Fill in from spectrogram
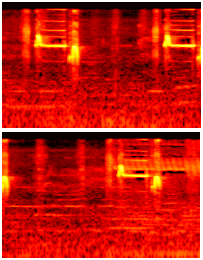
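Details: Prinia singing vigorously in a rapid drawn-out 'ngalun' pattern to provoke other prinias. Three phrases, each a thin level whistle between a sharp tick and a buzzy lower burst, repeated near every two seconds.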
